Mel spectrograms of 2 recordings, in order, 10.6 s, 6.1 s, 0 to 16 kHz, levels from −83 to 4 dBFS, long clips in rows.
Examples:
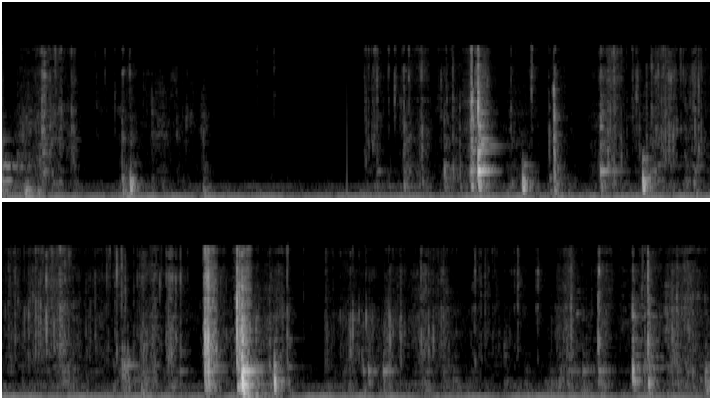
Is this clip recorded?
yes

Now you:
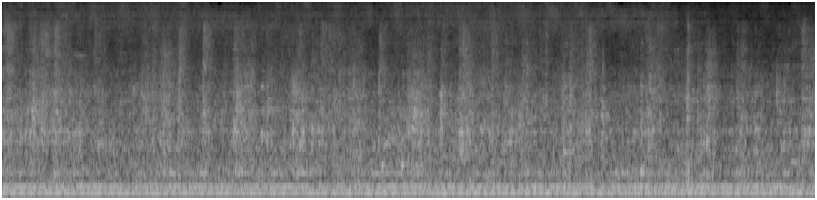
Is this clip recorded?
yes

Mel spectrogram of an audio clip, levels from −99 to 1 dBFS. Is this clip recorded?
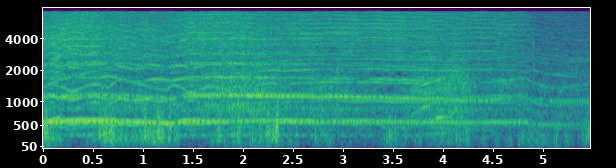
yes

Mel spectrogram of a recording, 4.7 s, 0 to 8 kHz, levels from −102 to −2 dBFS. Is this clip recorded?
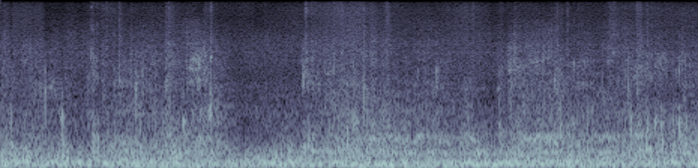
no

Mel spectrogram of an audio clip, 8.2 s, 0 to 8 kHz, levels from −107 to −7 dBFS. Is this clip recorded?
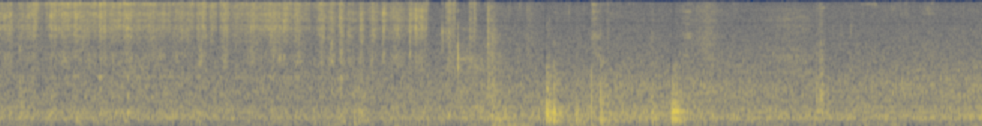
yes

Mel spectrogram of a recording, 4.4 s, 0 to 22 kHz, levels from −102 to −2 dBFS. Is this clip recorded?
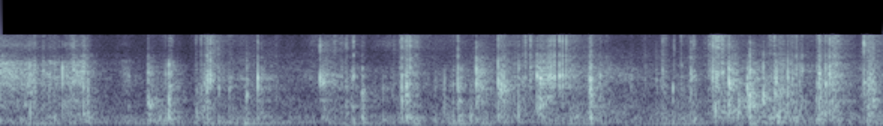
no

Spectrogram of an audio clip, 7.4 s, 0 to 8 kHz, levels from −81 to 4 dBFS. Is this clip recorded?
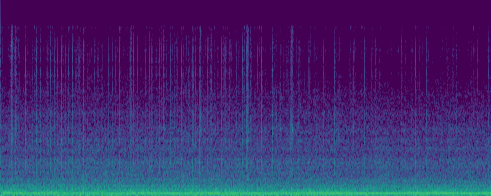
yes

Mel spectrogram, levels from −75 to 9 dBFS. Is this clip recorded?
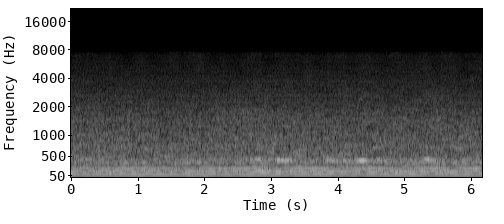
no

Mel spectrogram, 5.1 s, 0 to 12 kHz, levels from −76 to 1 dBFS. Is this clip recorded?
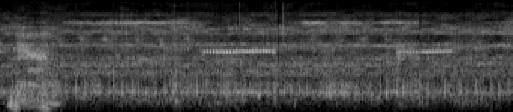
no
